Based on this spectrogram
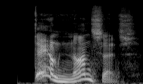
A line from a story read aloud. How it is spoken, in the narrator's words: he spluttered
